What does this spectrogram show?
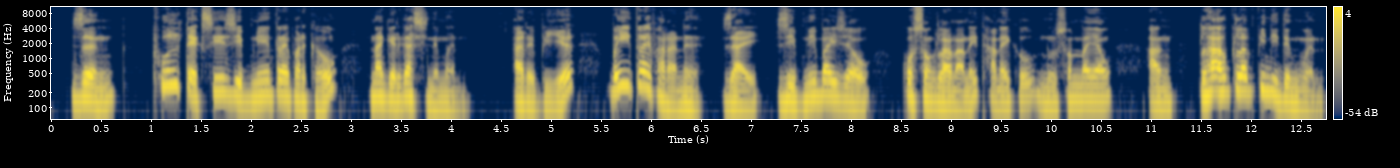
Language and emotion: Bodo, happy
